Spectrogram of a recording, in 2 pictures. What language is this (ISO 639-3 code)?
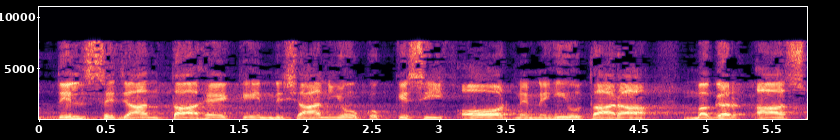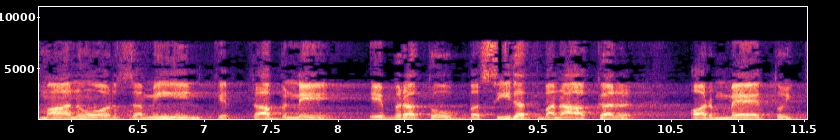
urd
